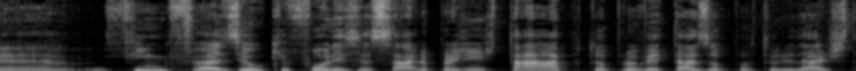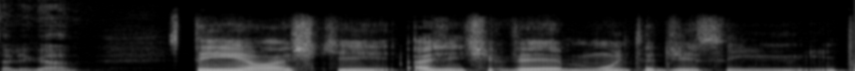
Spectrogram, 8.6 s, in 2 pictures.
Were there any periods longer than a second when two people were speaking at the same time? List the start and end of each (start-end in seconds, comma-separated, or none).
none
